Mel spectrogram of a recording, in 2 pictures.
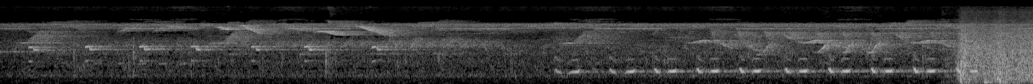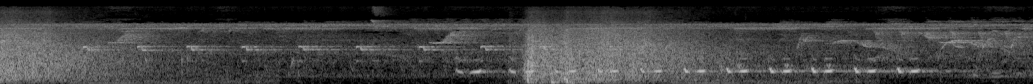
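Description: Birds chirping and calling, with a fast pulsing trill and two rushing swells of noise about ten and sixteen seconds in.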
